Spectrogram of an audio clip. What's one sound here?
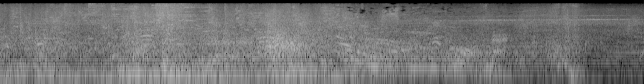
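Video game spells crackle and burst in a busy fight.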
